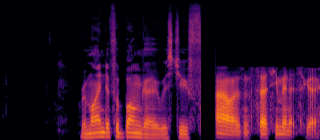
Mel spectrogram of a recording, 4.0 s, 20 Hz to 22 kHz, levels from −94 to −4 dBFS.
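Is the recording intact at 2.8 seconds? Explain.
No. After "for bongo was due", a gap of about 0.19 s at 2.51 s is followed by sound that stays dull, with nothing above 3 kHz, until the end. This is likely an input switched to a poorer device. Unlike a simple filter, the level and background noise change too.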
